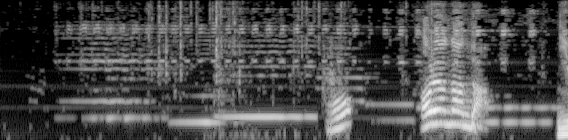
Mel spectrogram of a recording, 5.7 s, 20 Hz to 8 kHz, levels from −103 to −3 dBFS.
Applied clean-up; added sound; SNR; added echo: classical method spectral subtraction.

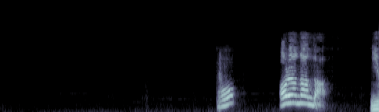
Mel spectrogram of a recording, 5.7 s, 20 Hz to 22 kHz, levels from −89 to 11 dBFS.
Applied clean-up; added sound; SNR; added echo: neural mask model DeepFilterNet 3.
